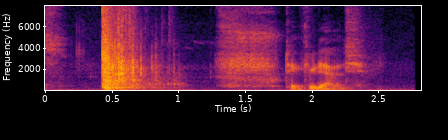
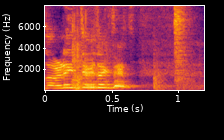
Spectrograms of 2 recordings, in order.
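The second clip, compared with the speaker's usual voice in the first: higher, slow, drawn-out wail; exaggerated dismay; 13 semitones higher, 7 dB louder, slower than usual. Real, not acted. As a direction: wail it in mock despair. Repeated dismay at dice.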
